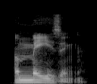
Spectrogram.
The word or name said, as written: amazing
